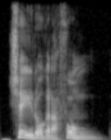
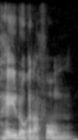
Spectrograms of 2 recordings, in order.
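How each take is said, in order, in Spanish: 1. La palabra empieza con un sonido 'ch'. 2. La palabra empieza con un sonido 'h' gutural. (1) "es una chi" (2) "o ji"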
